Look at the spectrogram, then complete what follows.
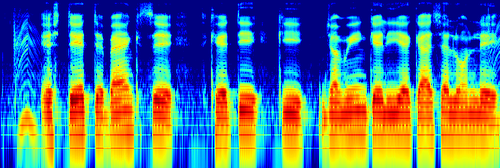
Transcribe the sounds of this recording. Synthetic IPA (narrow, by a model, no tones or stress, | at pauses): ɪst̪eːt̪bɛ̃ːŋkse | kʰeːt̪i | kid͡ʒəmiːnkeliekɛːseloːnleː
